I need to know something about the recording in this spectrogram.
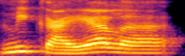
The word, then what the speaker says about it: Micaela: If you haven't met me yet, my name is Micaela, Ella, A, just like the Rihanna song. Shout out to the Super Bowl if we have any football fans, but Rihanna, Ella, that's how you say my name.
